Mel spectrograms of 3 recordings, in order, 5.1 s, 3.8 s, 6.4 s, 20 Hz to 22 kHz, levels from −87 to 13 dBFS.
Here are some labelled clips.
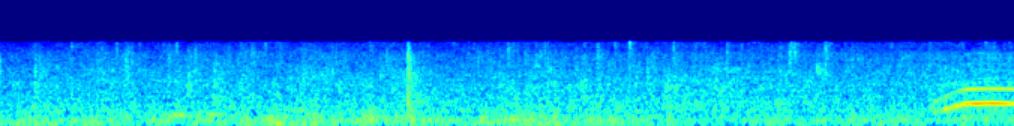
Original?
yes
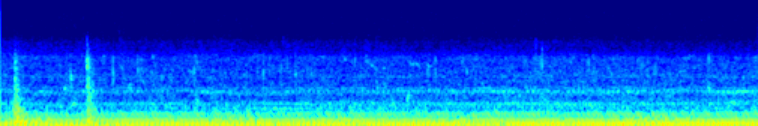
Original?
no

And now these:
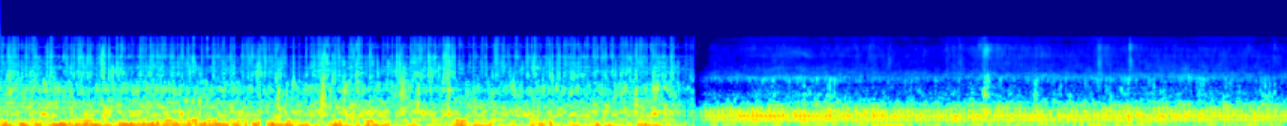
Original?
no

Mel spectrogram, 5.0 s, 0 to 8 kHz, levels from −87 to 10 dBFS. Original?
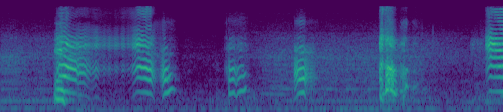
no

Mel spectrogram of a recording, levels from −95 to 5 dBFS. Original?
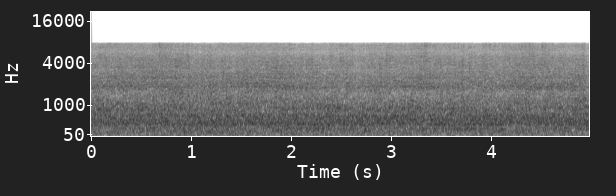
no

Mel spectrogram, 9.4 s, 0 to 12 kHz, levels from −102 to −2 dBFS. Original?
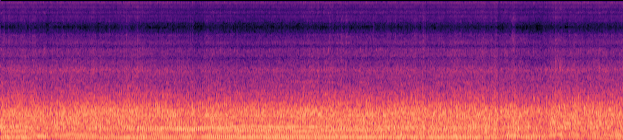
no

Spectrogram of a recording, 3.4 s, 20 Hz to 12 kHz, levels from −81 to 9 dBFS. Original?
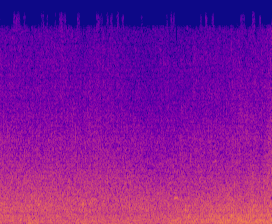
yes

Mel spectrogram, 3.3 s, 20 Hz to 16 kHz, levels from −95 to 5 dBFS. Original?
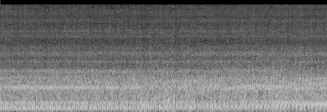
yes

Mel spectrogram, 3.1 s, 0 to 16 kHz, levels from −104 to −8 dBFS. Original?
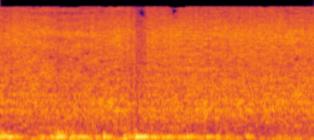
yes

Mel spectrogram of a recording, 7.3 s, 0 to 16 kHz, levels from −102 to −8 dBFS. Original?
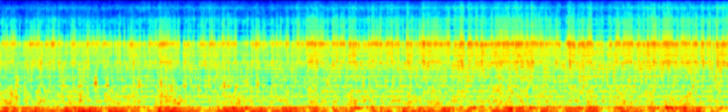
no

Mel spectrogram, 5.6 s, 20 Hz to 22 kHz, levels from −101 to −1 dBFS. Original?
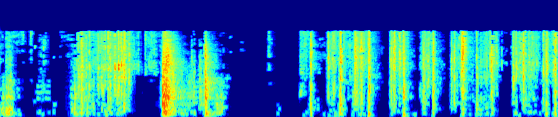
yes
